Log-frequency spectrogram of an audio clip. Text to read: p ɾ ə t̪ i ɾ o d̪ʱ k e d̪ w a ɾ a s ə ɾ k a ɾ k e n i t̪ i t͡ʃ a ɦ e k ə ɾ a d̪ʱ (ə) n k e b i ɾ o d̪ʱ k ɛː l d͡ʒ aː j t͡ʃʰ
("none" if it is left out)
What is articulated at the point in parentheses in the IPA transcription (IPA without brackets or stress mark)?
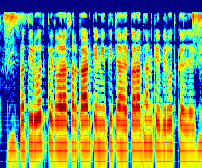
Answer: ə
